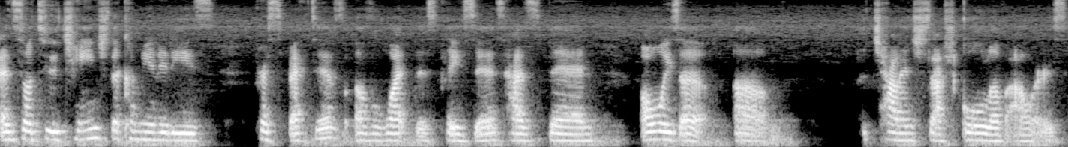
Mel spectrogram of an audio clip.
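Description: A woman speaks in a Hawaiian accent with a very deep, low pitch. Her pace is very slow. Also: fairly even intonation. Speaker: nonprofit organization leader. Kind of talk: panel discussion. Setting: video call.

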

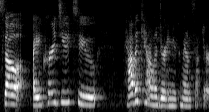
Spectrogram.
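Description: Her pitch is high. The woman talks at a moderate pace. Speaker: home organizing vlogger. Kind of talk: tutorial. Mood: warm, enthusiastic. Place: kitchen. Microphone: phone near.

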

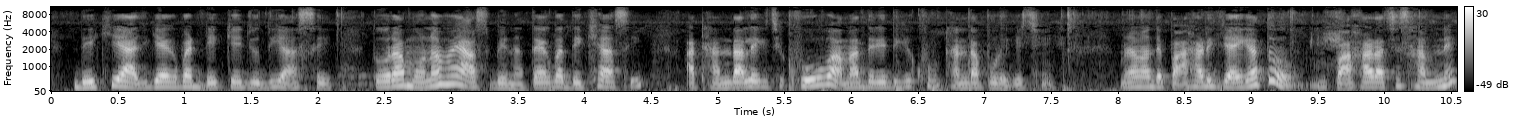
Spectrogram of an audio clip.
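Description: Using an ordinary speaking voice, she speaks at a medium pitch for a woman, her pitch varying in an ordinary way. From Purulia district, West Bengal, India. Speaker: village housewife vlogger. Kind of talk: casual vlog narration.

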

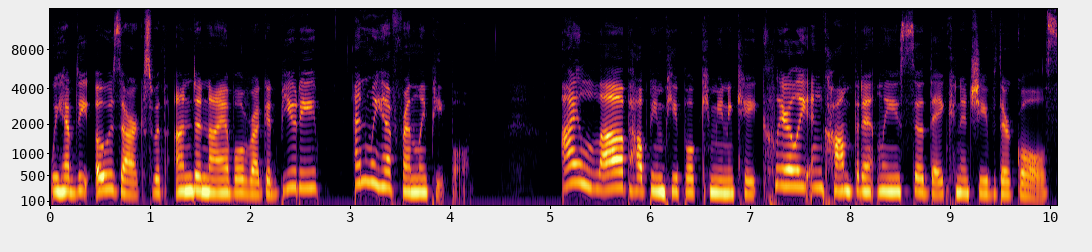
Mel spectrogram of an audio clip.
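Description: With a plain, everyday voice and an American accent, a woman pitched fairly high speaks at a moderate pace with lively intonation, in a very clean, dry, close recording with no echo and a silent background. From US Midwest (Missouri). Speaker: communication coach, podcast host. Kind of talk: scripted podcast monologue.

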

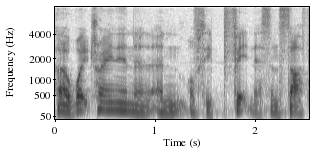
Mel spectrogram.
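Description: Speaking at a very fast pace, a man shows ordinary pitch variation. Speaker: podcast guest, fitness trainer. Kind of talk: interview answer. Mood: upbeat, a bit amused. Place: home room. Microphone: headset.

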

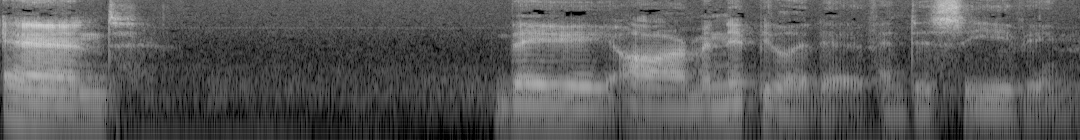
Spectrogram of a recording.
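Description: A man at a very slow pace over light background noise. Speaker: formal wear store employee. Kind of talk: casual talk to camera. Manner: reflective. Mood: reflective, earnest. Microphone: webcam.

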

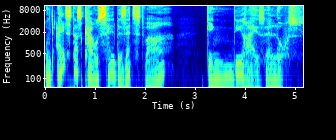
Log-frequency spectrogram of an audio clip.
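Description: The tone is soothing and somewhat breathy, with very wide pitch swings at a very slow pace. The recording is very clean, with a silent background. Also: man, fairly low pitch for a man. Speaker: audiobook narrator and father reading for his son. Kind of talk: children's bedtime story reading. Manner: calming, soothing.

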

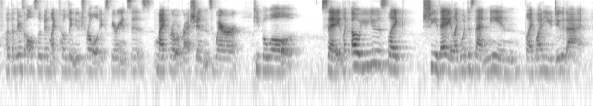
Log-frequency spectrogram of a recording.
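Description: A woman talks at a fairly slow pace with an American accent. Her intonation is fairly even, and there is audible room echo. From US Northeast, New Jersey Shore; New Jersey. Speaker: site reliability engineer; interviewee. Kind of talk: interview. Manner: casual, many fillers. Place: studio. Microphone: lapel.

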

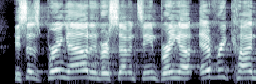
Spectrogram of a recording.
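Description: A man speaks in a raised, projected voice. His pace is fairly quick. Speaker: preacher. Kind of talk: sermon. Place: church. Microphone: podium.

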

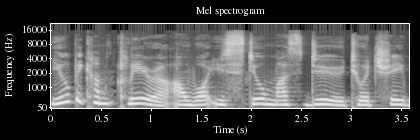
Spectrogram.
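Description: A woman talks in a normal speaking voice at a moderate pace and medium pitch, using ordinary pitch variation. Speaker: podcast host. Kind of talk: astrology talk.

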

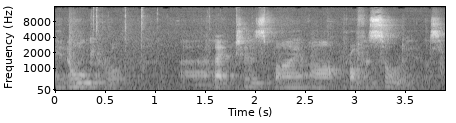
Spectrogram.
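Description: A man at a fairly slow pace with fairly even intonation, over noticeable background noise. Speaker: university official introducing lecture. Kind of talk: formal introductory speech. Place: hall. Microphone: podium.

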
